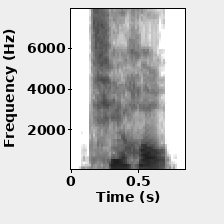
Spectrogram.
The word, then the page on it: 其后: qí hòu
